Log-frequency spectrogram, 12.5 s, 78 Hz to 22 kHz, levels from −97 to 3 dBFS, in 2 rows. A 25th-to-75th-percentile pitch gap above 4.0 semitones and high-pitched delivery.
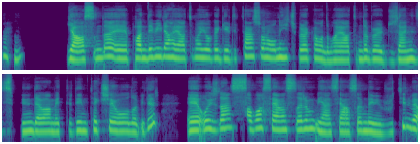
No: average, 2.8 semitones; high, 210 Hz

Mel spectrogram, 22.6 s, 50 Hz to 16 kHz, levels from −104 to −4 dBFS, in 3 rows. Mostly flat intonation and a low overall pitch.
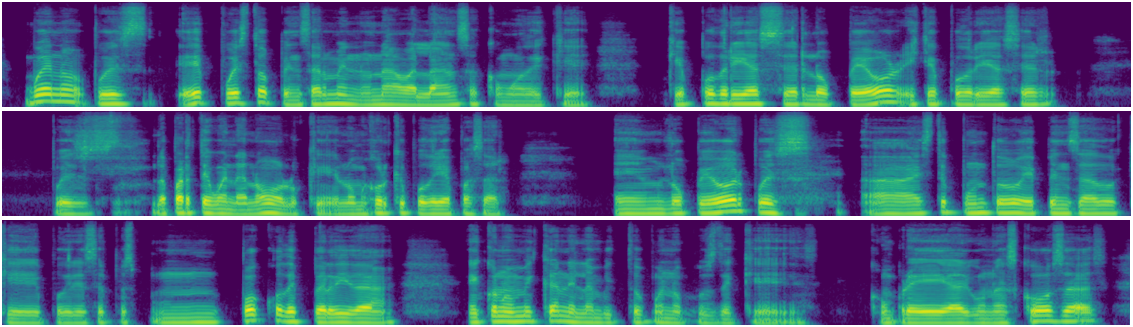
No: average, 3.5 semitones; low, 120 Hz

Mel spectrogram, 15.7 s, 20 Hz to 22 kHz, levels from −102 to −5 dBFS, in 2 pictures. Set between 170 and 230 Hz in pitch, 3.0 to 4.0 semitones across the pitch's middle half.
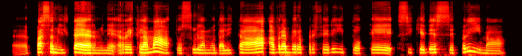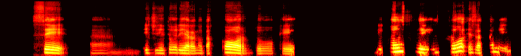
Yes: medium, 185 Hz; average, 3.6 semitones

